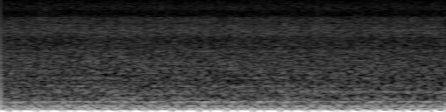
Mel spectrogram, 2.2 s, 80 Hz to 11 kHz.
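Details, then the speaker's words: 2008 Jeep Wrangler at idle with a flashing check engine light: deep, lumpy, uneven misfire. Codes P0300 and P2305 (ignition coil 2 secondary). Owner's new coil, plugs and wires did not help; cause was a faulty ECM coil 2 driver. "i already see the p the checking light on or not on but flashing that means the car is misfiring the the engine is misfiring"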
